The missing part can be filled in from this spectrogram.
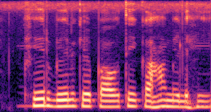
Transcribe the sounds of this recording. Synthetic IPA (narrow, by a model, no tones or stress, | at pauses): pʰɪɾbiːlkepaːwt̪ikɐɦãmɪlɦiː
